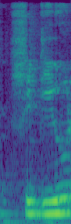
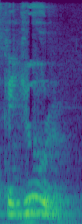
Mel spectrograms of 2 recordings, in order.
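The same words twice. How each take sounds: First: The word begins with an 'sh' sound. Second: The word begins with an 'sk' sound. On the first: This is the British pronunciation. "The British pronounce it as a sh" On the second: This is the American pronunciation. "they pronounce it as sk"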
